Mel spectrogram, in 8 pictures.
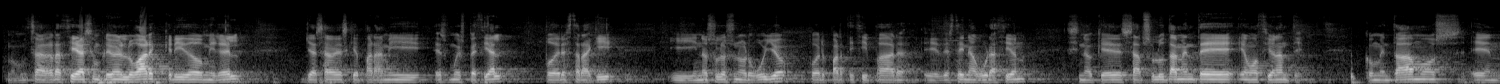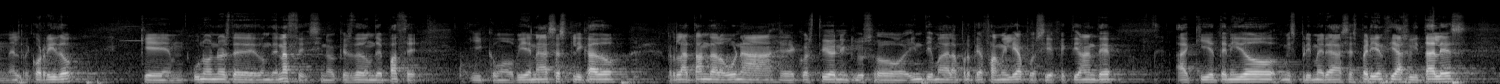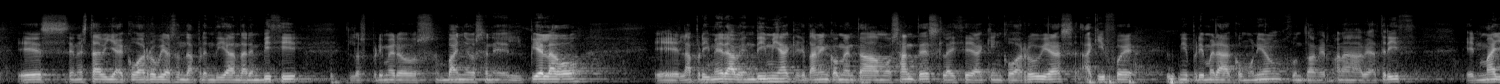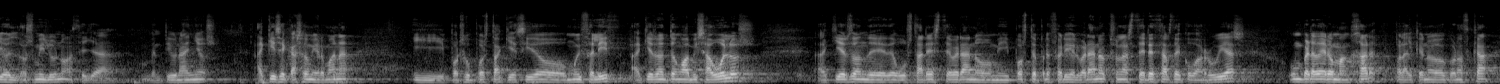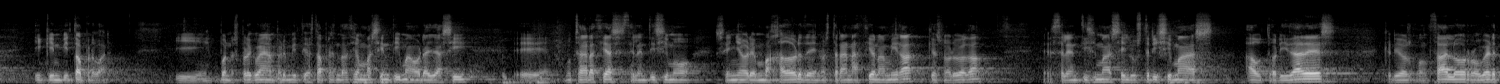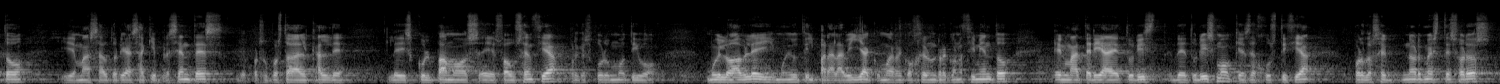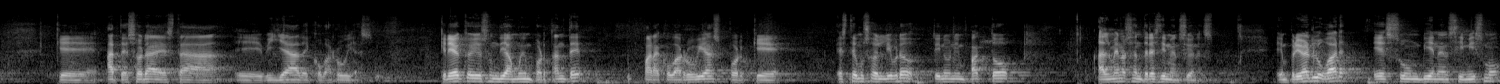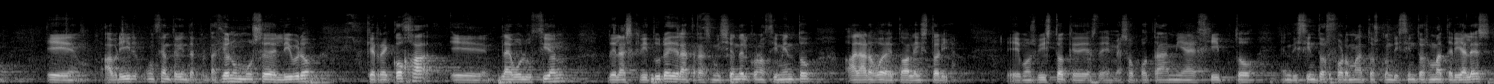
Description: Material audiovisual de la asistencia del vicepresidente de la Junta a la inauguración del Centro de Interpretación ‘Museo del Libro’ de Covarrubias
Intervención del vicepresidente de la Junta.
